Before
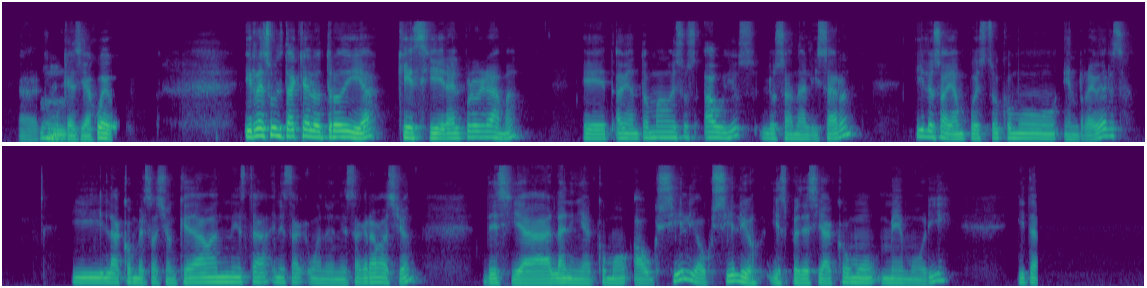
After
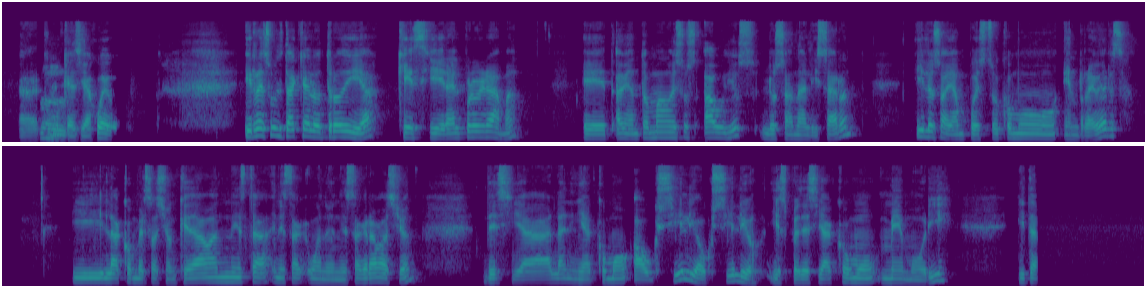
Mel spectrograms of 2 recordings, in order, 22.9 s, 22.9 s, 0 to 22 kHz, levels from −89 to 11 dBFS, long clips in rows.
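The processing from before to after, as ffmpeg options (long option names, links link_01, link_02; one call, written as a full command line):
ffmpeg -i in.wav -filter_complex "[0:a]asettb=1/sr,asplit=3[link_01][link_02][link_03];[link_01]atrim=end=16.354[link_04];[link_02]atrim=start=16.35:end=17.2,asetpts=PTS-STARTPTS,afade=type=in:duration=0.004:curve=qsin,afade=type=out:start_time=0.846:duration=0.004:curve=qsin,acompressor=threshold=-29dB:ratio=4:attack=3.2:release=140:knee=1:detection=peak[link_05];[link_03]atrim=start=17.196[link_06];[link_04][link_05]acrossfade=duration=0.004:curve1=hsin:curve2=qsin[link_07];[link_07][link_06]acrossfade=duration=0.004:curve1=qsin:curve2=hsin,highpass=980,highshelf=frequency=10000:gain=11.5,acompressor=threshold=-42dB:ratio=2.5,volume=4.5dB" out.wav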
